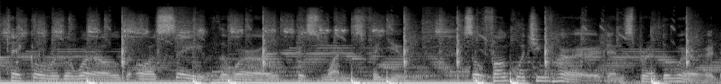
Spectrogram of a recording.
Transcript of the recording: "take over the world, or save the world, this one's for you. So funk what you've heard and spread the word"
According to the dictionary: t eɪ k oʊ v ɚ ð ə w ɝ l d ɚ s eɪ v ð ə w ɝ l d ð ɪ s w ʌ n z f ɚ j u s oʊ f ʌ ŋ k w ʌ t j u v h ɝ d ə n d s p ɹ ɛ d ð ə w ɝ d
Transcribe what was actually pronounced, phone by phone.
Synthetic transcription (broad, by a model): t eɪ k oʊ v ɚ ð ə w ɝ l d ɚ s eɪ v ð ə w ɝ l d ð ɪ s w ʌ n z f ɚ j u s oʊ f ʌ ŋ k w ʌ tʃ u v h ɝ d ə n s p ɹ ɛ d ð ə w ɝ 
